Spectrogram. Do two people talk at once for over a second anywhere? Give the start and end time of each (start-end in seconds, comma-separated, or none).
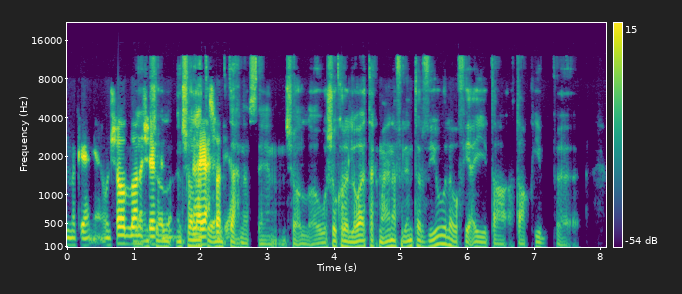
1.0-2.6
